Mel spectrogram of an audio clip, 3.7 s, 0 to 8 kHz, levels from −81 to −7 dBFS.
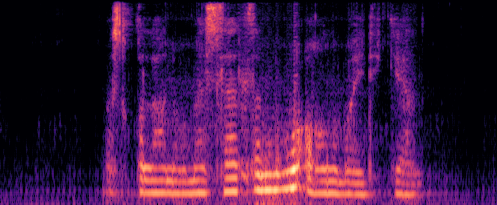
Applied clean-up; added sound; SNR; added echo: neural separator model SepFormer DNS4.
